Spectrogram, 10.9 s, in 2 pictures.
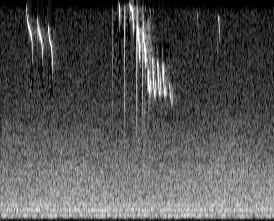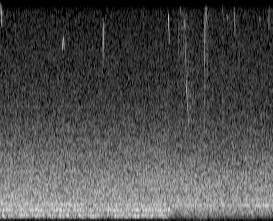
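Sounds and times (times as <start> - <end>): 
small songbird calls: 0.0 - 1.2, 2.2 - 4.6, 8.8 - 10.2
background hiss: 0.0 - 10.9.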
